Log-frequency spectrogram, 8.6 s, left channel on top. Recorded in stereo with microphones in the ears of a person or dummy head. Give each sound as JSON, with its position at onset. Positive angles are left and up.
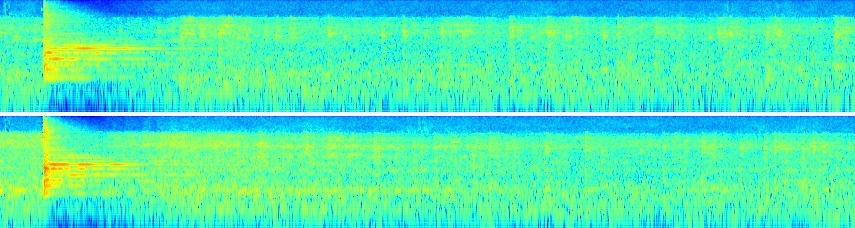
{"t": 0.4, "sound": "a snare drum", "side_deg": -30, "distance_m": 0.5}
